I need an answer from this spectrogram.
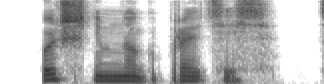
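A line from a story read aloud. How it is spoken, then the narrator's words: Plain. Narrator (Russian): спросил Александр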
